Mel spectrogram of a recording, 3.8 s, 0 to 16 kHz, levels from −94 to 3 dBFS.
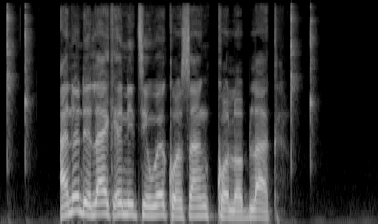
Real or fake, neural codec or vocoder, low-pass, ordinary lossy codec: real; none; 14.4 kHz; MP3, 96 kbps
